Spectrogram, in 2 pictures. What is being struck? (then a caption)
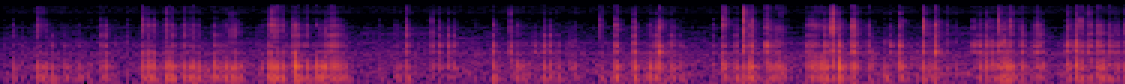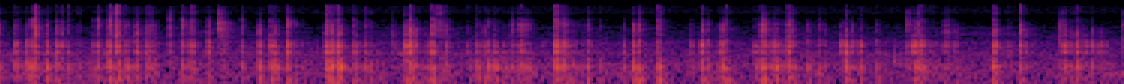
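Paper page edges of a hardcover book. Fingertips and short nails quickly scratch and tap the stacked paper page edges of a thick hardcover book held horizontally. The result is a dense, continuous stream of crisp, dry scratches and light taps with a bright, papery rasp and very little low end. Each tap dies away almost instantly.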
